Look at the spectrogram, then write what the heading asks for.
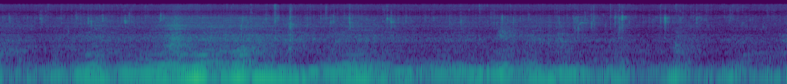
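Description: Tofaş sedan's engine revving up and down as the car slides and spins its wheels in deep snow, with a steady hiss of the tyres churning the snow; loudest about two seconds in.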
